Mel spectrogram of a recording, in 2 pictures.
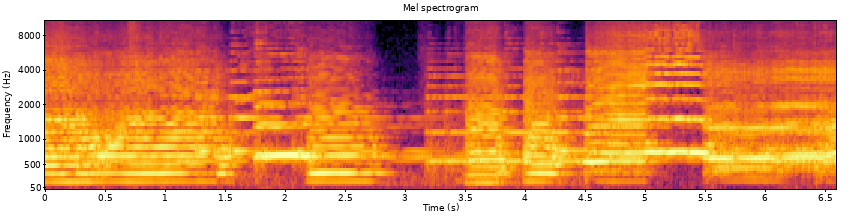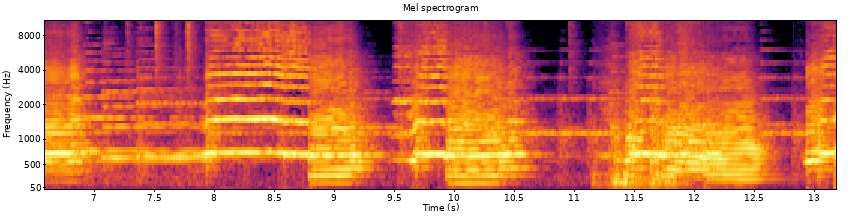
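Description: Saxophone playing a string of separate notes, some held and some short, with brief gaps between them and a short noisy blast near the end.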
